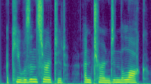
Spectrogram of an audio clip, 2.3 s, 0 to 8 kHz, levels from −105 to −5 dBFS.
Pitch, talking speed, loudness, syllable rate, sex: 210 Hz, 235 wpm, -20 LUFS, 6.4 syllables/s, female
